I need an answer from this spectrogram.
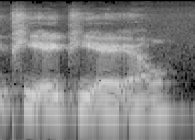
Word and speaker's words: papal: usually continues until Easter how do you say p a p a l Pap I say paple because I live in the south it's is papal it's Pap okay Pap document H here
